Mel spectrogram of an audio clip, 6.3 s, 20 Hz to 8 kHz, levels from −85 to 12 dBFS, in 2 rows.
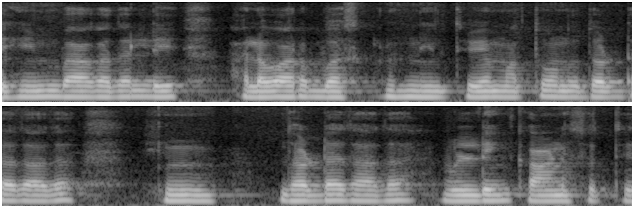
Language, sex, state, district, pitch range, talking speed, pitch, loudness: Kannada, male, Karnataka, Koppal, 125-130 Hz, 85 wpm, 130 Hz, -16 LUFS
